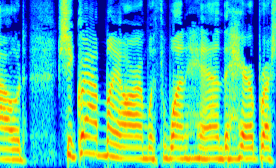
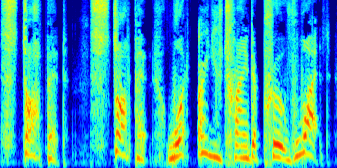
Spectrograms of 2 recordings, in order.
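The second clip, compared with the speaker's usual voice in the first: hissed whisper through clenched teeth; 2 semitones higher than usual. She shuts the bedroom door and shakes the narrator, whispering through clenched teeth. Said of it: "whispering through clenched teeth".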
